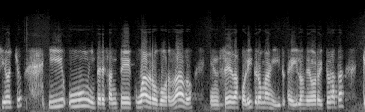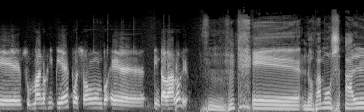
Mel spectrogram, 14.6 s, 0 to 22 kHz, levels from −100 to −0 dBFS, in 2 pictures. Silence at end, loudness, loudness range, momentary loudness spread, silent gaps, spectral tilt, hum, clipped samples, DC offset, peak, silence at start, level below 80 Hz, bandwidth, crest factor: 0 s; -20 LUFS; 3 LU; 10 LU; none; -5 dB/octave; none; under 0.1%; under 0.1%; -2 dBFS; 0 s; -52 dBFS; 13 kHz; 18 dB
